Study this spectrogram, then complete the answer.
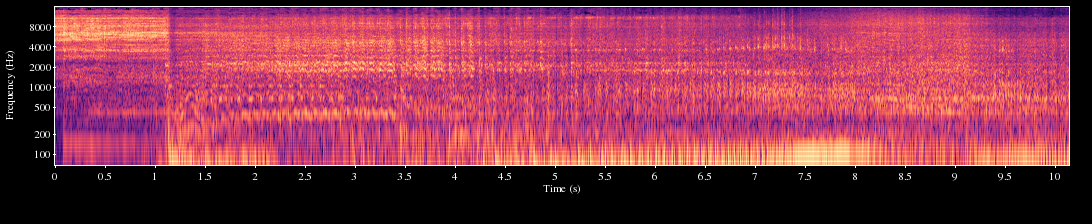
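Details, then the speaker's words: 1962 Kenworth with Cummins Big Cam diesel, sat 18 years, fed from a jug bypassing the filter: catches after a short crank and settles into a steady, even clatter with no misses; fires right up, has oil pressure. "She fires like a kitten, folks. It's got oil pressure."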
